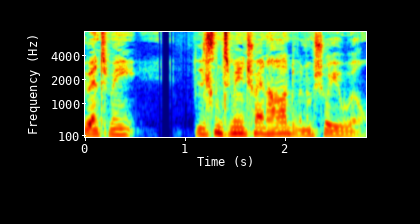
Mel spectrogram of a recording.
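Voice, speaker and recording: A man talks at a very fast pace with an East Anglian accent, his pitch medium and its variation ordinary. The recording is very clean, with a silent background. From east of England. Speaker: boxer and wrestler. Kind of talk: interview. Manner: repetitive, halting.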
